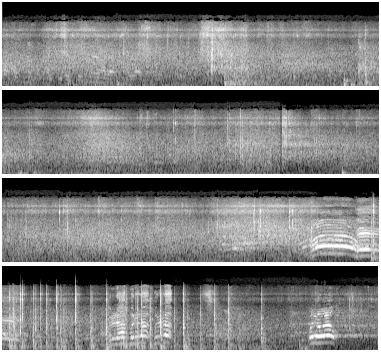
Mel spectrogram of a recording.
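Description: Ice hockey play heard from the bench: skates scraping over the ice, with a few sharp knocks of stick and puck. Near the end, about two-thirds of the way in, players break into loud shouts and whoops, as at a goal being finished.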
